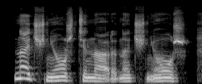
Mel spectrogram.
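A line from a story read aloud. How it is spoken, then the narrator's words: Grim promise. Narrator (Russian): мрачно пообещал Норт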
